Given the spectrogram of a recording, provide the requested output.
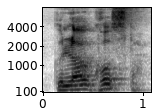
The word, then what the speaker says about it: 글라우코스: 글라우코스다. 글라우코스. 글라우코스는 글라우쿠스의 그리스식 발음입니다.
